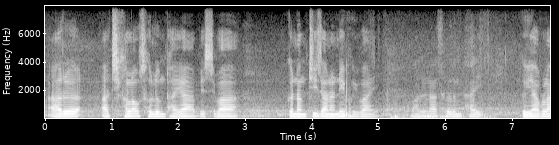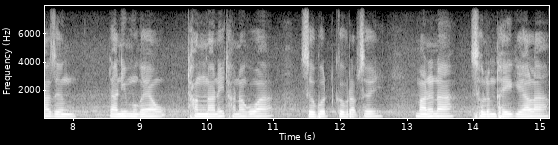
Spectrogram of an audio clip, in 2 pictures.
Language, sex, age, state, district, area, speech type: Bodo, male, 18-30, Assam, Chirang, urban, spontaneous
